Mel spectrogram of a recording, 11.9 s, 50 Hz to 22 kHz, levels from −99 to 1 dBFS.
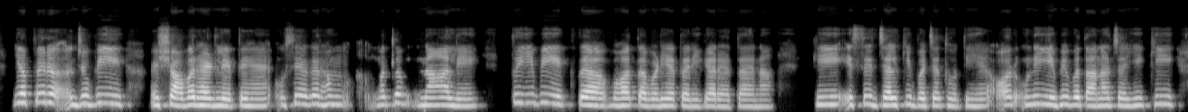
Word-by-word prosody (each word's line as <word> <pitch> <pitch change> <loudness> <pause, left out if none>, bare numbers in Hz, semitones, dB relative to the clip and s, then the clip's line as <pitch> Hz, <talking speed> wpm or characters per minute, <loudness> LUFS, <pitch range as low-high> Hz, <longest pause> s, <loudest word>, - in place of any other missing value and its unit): या 315 - +5
फ़िर 320 -5 +1
जो 275 +3 +2
भी 260 -3 -3
शॉवर 245 -1 +6
हेड 230 -1 +5
लेते 220 0 +2
हैं 220 +1 -2
उसे 245 +3 -4
अगर 275 0 +1
हम 265 +1 -1 0.4
मतलब 285 +4 -1 0.2
ना 240 0 +2
लें 220 -1 -1 0.3
तो 315 - -5
ये 310 0 -5
भी 310 +2 -5
एक 255 -3 -3
अ, 235 -2 +6
बहुत 230 0 +1
बढ़िया 220 +1 +1
तरीक़ा 210 -1 -2
रहता 205 0 -3
है 200 - -3
ना 200 0 -7 0.4
कि 255 0 0
इससे 245 +2 -1
जल 235 +1 +4
की 260 - -3
बचत 225 0 -1
होती 215 0 -4
है। 210 +2 -4
और 250 +1 -2
उन्हें 255 +2 -3
ये 260 -2 +2
भी 260 +2 0
बताना 225 -2 +2
चाहिए 225 0 -1
कि 270 0 -6
240 Hz, 195 wpm, -22 LUFS, 220-260 Hz, 0.4 s, शॉवर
